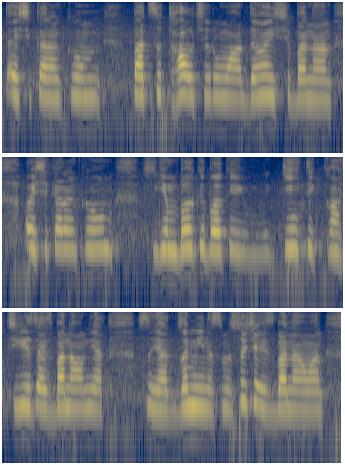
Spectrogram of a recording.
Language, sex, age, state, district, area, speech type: Kashmiri, female, 30-45, Jammu and Kashmir, Ganderbal, rural, spontaneous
